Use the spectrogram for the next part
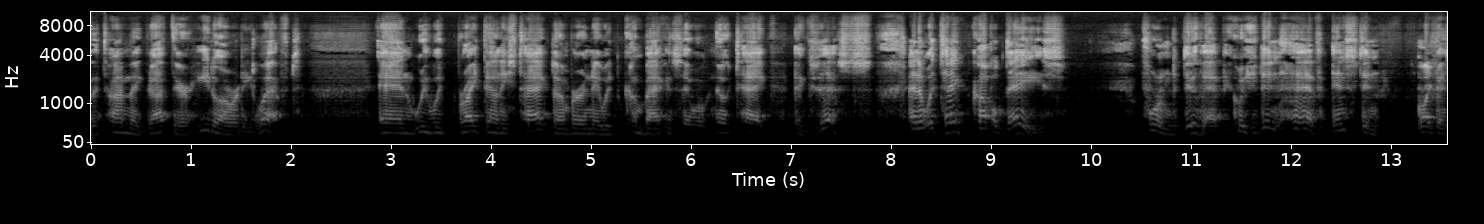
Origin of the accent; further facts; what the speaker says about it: Collingswood, New Jersey, United States; moved away as an adult; also born or lived in Haddon Heights, New Jersey / Haddonfield, New Jersey / Houston, Texas; I was born in Collingswood. My parents moved to Haddon Heights until I was 7. Then we moved to Haddonfield until I was 11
